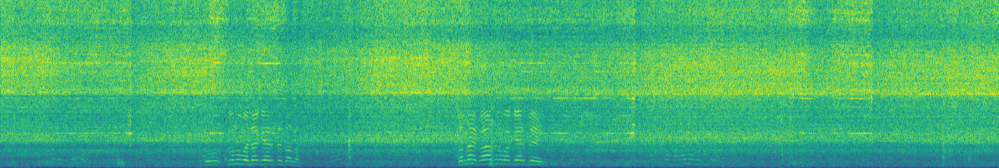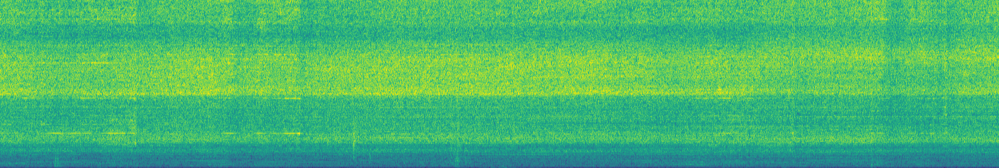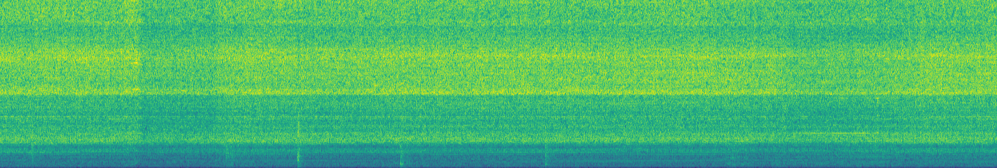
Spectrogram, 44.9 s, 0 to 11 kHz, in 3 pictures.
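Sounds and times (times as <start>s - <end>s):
saw cutting through timber: 0.0s - 44.9s.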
